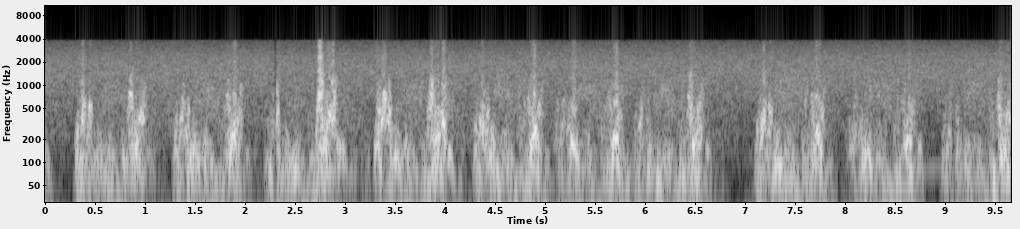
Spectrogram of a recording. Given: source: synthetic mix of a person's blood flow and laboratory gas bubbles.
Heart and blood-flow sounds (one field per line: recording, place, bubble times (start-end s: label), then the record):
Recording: Doppler ultrasound of blood flow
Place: precordium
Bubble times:
no bubbles
From the record:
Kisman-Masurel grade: 000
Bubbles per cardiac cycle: 0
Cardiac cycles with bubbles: 0%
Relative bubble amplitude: no bubbles discernible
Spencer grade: 0 (complete lack of bubble signals)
